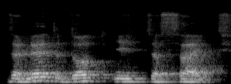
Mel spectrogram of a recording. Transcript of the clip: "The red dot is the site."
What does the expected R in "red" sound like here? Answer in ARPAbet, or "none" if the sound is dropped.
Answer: L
